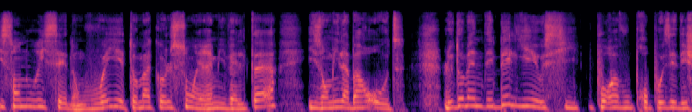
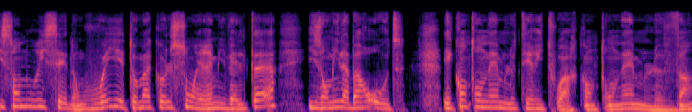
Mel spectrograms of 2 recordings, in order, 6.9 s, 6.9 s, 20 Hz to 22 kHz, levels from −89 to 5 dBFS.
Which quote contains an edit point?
second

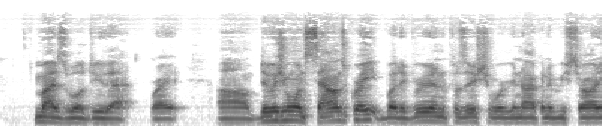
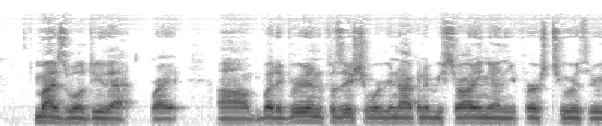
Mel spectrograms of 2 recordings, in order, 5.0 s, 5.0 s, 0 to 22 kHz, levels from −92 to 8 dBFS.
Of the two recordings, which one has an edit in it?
second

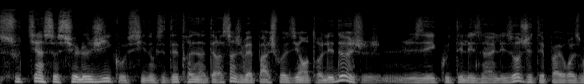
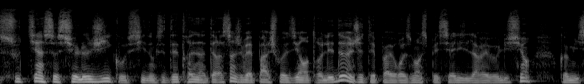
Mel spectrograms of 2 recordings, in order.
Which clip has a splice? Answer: second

